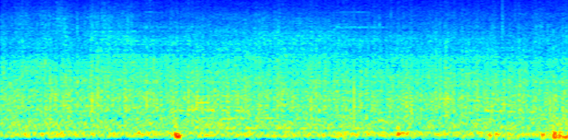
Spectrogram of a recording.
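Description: Heavy monsoon rain falling on a wet paved road, a steady hiss, with a couple of short low thumps about two seconds in and near the end.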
